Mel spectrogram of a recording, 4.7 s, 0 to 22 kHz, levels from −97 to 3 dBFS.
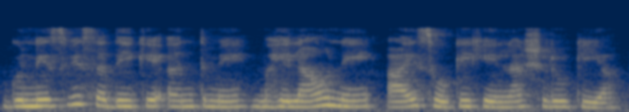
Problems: none marked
